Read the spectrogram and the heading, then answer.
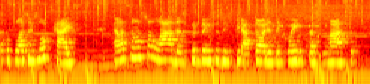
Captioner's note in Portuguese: estalos de fogo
